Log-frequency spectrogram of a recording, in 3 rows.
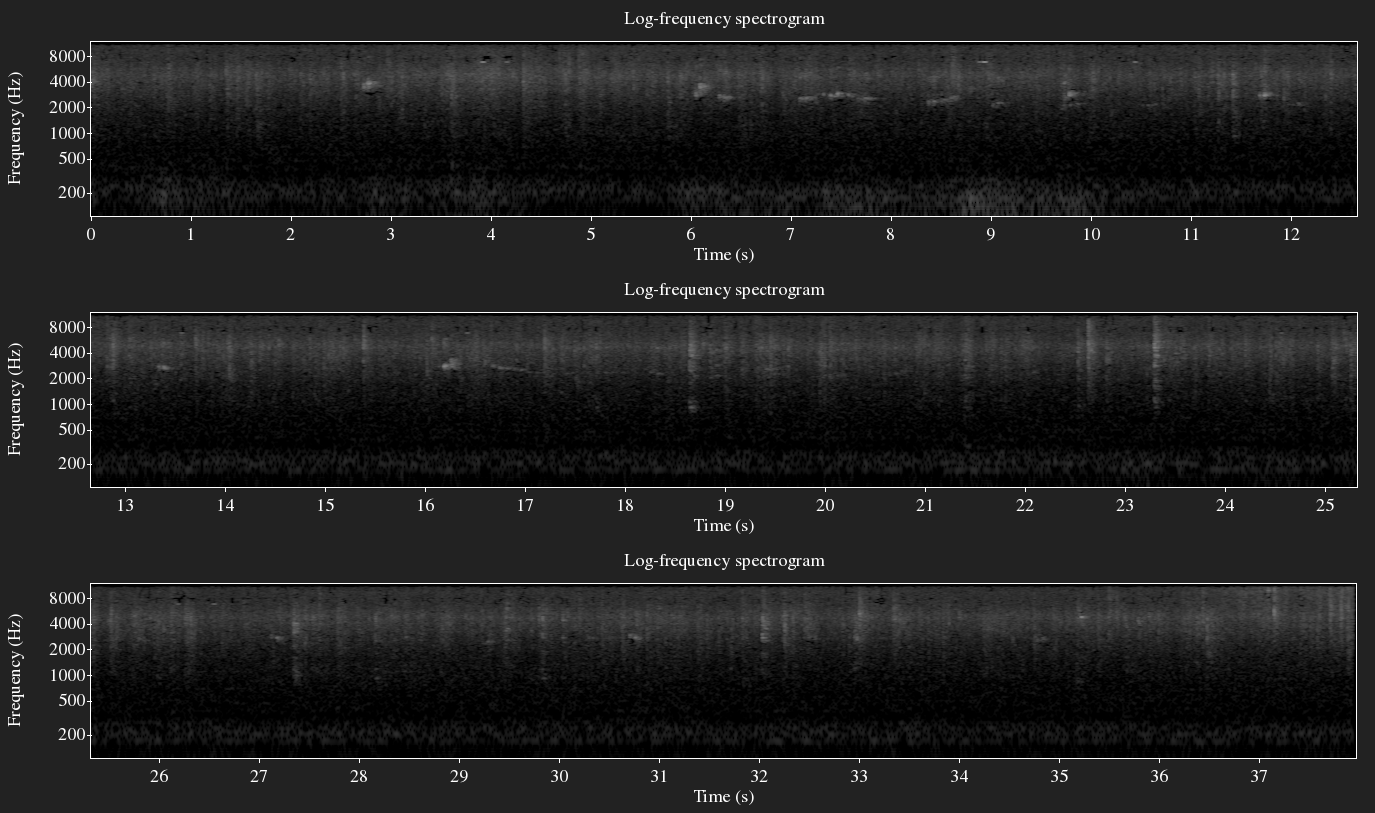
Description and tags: A storm approaches, a frog lurks about looking to lay some eggs in that fountain recorded with DS-40 with the stock microphone for the last time.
